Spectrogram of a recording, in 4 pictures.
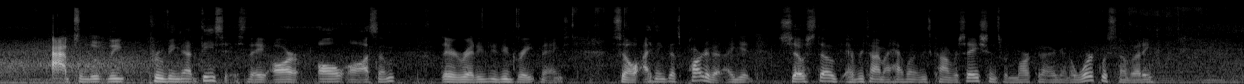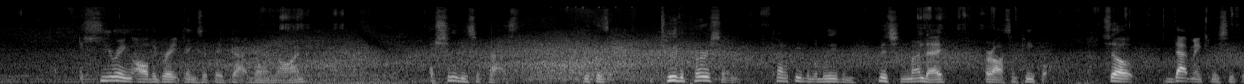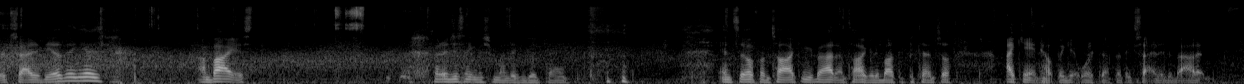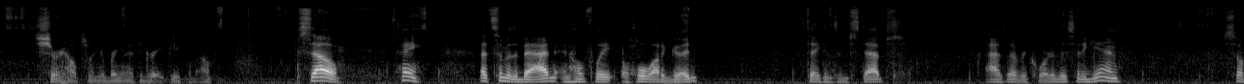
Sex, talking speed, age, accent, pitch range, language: male, 180 wpm, 30-49, American, 100-130 Hz, English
